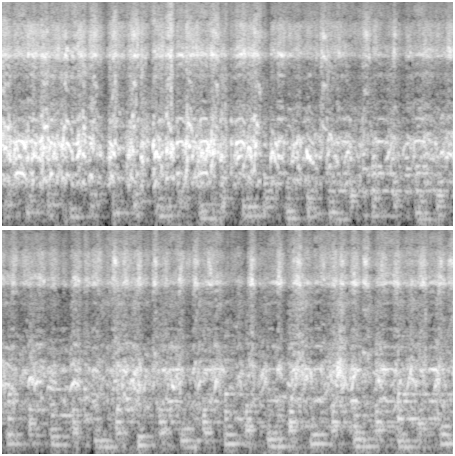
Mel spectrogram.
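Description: A screaming-chicken squeaky dog toy being chewed, giving repeated shrill squawking squeaks in uneven bursts, fairly close and loud with a busy store or room in the background.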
